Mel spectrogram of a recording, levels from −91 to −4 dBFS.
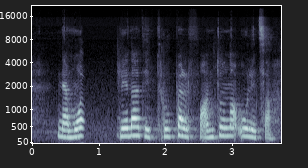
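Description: At 0.73 s the speech breaks off. Until 1.30 s, a buzzy or hissy continuation of the last sound fills the gap and fades, with no true silence. Speech returns at "gledati trupel", and the lost half-second never plays. This is likely a long network dropout that the receiver papered over.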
